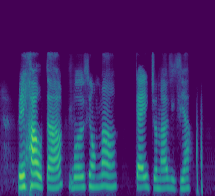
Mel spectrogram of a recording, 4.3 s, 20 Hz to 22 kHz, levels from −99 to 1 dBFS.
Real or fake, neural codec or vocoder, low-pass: fake; codec, 16 kHz, 2 kbps, X-Codec, HuBERT features, trained on general audio; 7.2 kHz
